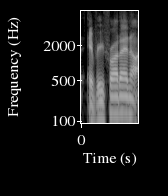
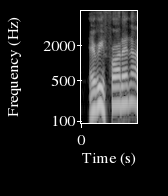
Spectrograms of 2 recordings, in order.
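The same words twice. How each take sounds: First: Flat confirming answer, pitch falling on "Friday"; plain confirming statement. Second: High rising question tune on "Every Friday night?"; "Every" lifted high and louder, asked with a rise; asking question. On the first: Answering Craig's question, calm falling confirmation. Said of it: "I said". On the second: Craig checking which night he plays, high rising question. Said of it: "He goes". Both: Retold or imitated.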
